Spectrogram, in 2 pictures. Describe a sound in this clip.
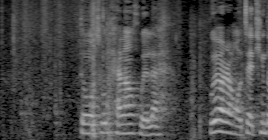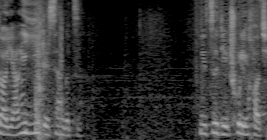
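A middle-aged woman speaks firmly and sternly nearby.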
